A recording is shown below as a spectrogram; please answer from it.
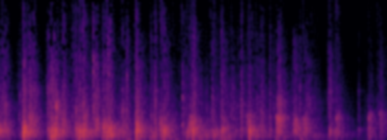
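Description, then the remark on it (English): A crowd applauds steadily for a few seconds, many hands clapping in a dense, overlapping patter at a fairly even, moderate loudness with no voices on top. “Yes, clap for that.”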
